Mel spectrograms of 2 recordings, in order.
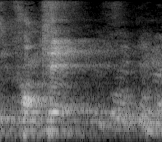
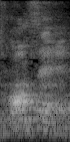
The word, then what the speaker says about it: français: If you don't put it there, it's not français, it's franquais. That's wrong. It's français. It's a different pronunciation.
